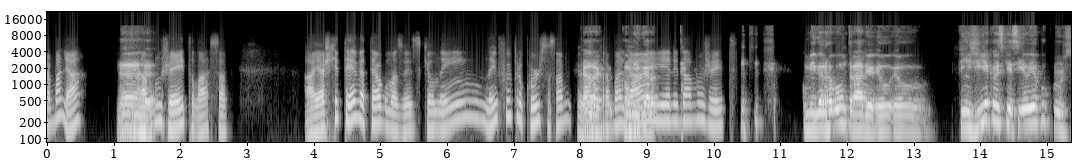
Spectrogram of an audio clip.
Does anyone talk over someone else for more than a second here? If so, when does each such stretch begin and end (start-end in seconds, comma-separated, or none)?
8.0-9.3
